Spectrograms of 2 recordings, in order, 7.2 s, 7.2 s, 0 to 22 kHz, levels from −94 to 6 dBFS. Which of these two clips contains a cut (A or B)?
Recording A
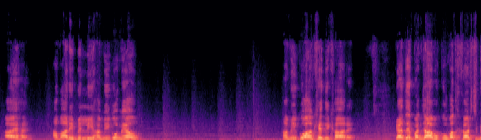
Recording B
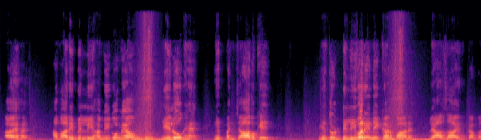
B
